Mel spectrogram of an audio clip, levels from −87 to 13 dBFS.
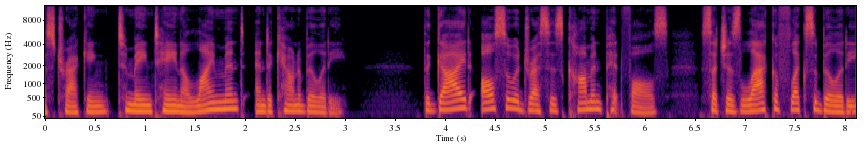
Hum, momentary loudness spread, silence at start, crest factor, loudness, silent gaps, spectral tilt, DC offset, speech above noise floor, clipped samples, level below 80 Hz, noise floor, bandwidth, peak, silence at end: none; 7 LU; 0 s; 18 dB; -21 LUFS; none; -4.5 dB/octave; under 0.1%; 42 dB; under 0.1%; -50 dBFS; -63 dBFS; 12 kHz; -4 dBFS; 0 s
